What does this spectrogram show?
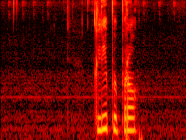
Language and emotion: Russian, neutral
